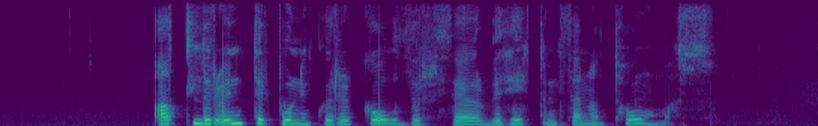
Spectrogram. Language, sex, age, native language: Icelandic, female, 20-29, Icelandic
